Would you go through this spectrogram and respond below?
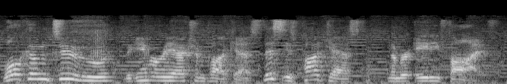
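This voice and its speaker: A man's voice: a little high, very animated, unhurried, over loud music. A man from Oregon hosting a casual gaming podcast, rambling with plenty of "um"s and restarts. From Oregon, USA. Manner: rambling, lots of fillers and restarts. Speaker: podcast host.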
